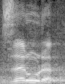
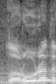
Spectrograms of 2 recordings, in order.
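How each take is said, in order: First: The z is a plain sound. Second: The z is an emphatic Arabic sound. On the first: The speaker calls it right. "क्या होता है?" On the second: The speaker calls it wrong. "ज़रूरत नहीं होता"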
